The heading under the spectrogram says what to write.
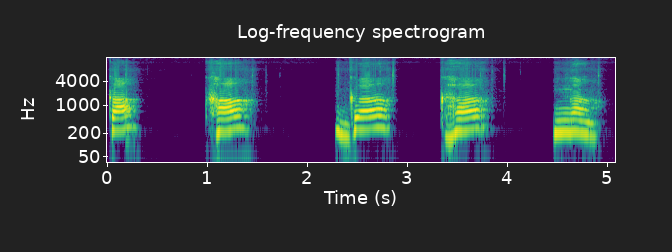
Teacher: क वर्ग जो है वह कंठ ध्वनि है। क वर्ग में आता है क ख ग घ ये क वर्ग है। कंठ से बोला जाता है।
